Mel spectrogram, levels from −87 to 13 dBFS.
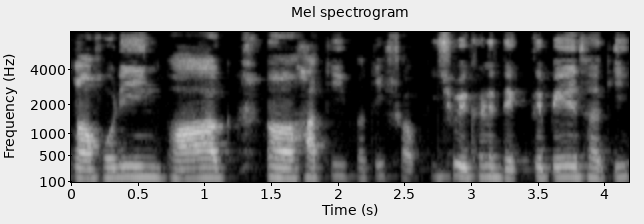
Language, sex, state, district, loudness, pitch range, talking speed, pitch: Bengali, male, West Bengal, Kolkata, -17 LUFS, 145-160 Hz, 130 wpm, 150 Hz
